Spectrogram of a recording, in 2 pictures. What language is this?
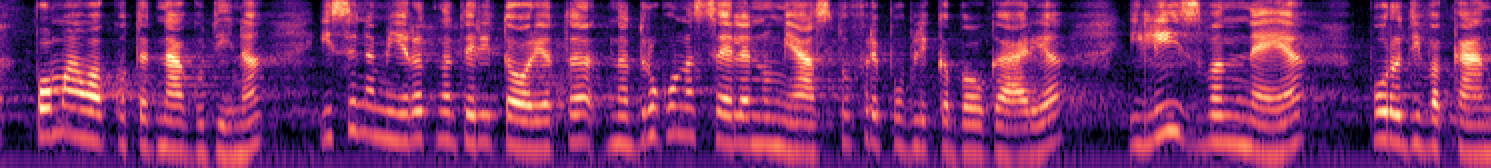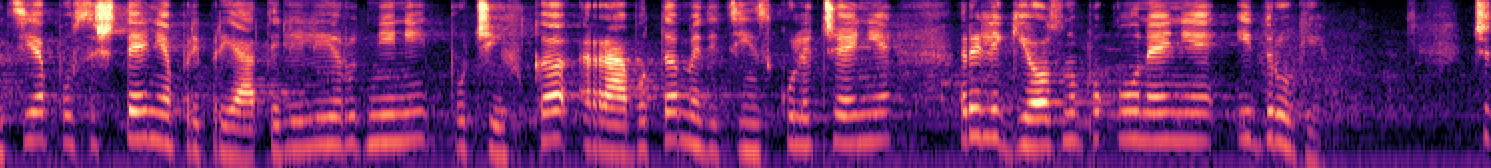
Bulgarian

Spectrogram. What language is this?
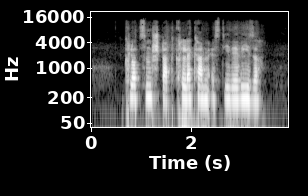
German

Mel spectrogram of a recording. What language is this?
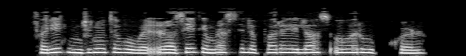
Pashto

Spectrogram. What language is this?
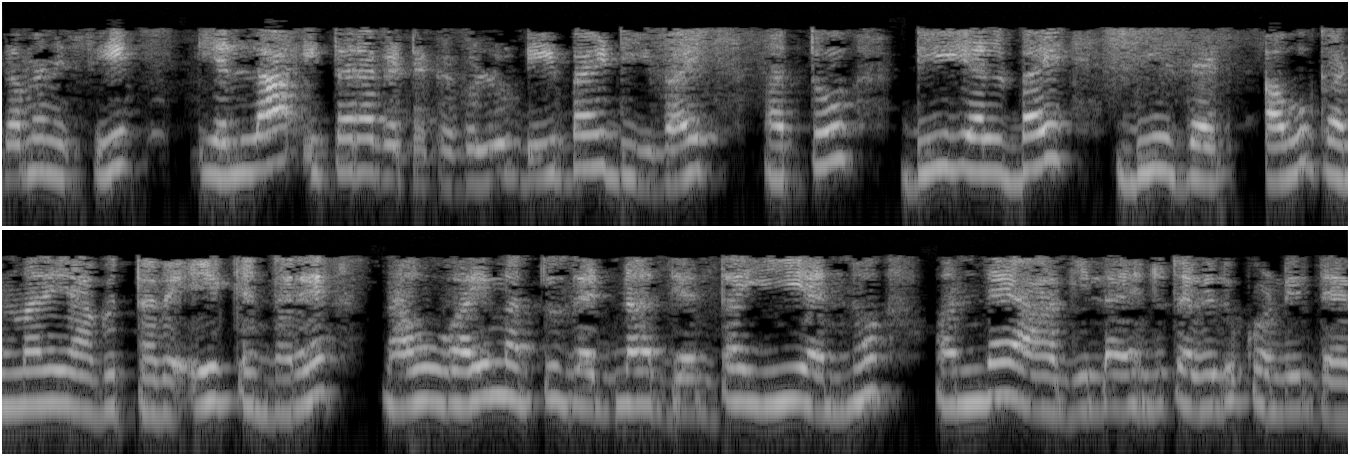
Kannada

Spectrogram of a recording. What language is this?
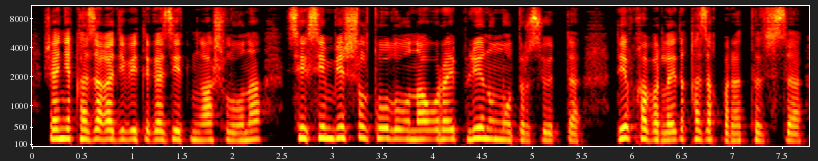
Kazakh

